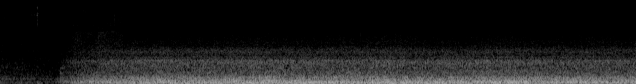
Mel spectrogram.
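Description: Steady low road and engine rumble heard from inside a moving car, starting about half a second in after a brief hush.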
